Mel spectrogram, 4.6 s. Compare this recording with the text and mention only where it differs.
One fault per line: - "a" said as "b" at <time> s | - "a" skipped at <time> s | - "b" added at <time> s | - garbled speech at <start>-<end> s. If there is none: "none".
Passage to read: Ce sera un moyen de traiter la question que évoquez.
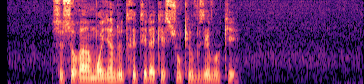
- "vous" added at 2.4 s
